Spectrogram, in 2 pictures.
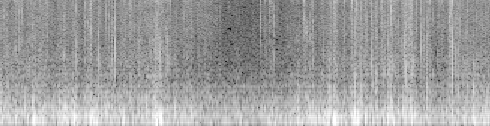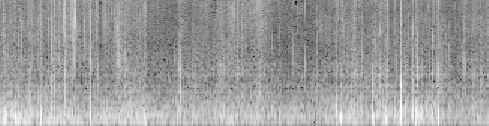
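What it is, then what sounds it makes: Plastic sequin fabric tie. Fingers scratch and rub the plastic sequins of a green sequined fabric tie held close to the mic. The result is a quiet, steady stream of dense crinkly crackles and sharp little clicks, easing off briefly around the middle before picking up again.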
